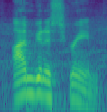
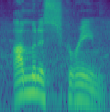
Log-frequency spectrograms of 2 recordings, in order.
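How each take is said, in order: Both takes have the same delivery.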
